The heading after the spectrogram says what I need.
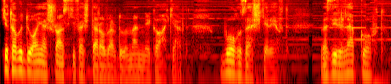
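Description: A man narrating an audio drama in a slow, measured storytelling voice. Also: sits low, soft background music.

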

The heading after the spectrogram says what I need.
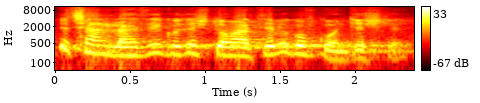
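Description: A man's voice: sits high, lively intonation, a bit bright. A man giving an earnest sermon, lecturing with vivid everyday examples. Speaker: preacher. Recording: long hall reverb.

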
